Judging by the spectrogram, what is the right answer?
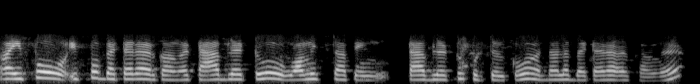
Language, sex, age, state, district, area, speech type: Tamil, female, 18-30, Tamil Nadu, Krishnagiri, rural, conversation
